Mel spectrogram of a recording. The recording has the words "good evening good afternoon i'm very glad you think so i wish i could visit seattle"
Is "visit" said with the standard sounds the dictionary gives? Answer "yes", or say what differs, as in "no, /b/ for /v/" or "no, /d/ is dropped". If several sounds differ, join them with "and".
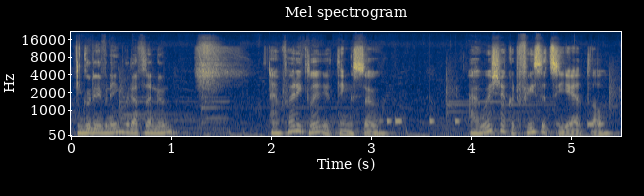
no, /f/ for /v/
